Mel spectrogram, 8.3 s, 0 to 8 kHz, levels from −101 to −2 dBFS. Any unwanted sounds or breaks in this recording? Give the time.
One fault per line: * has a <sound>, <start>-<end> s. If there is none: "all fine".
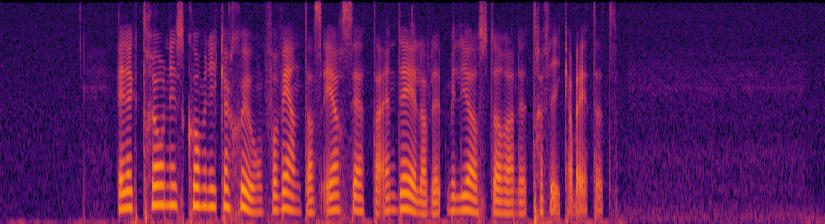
all fine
